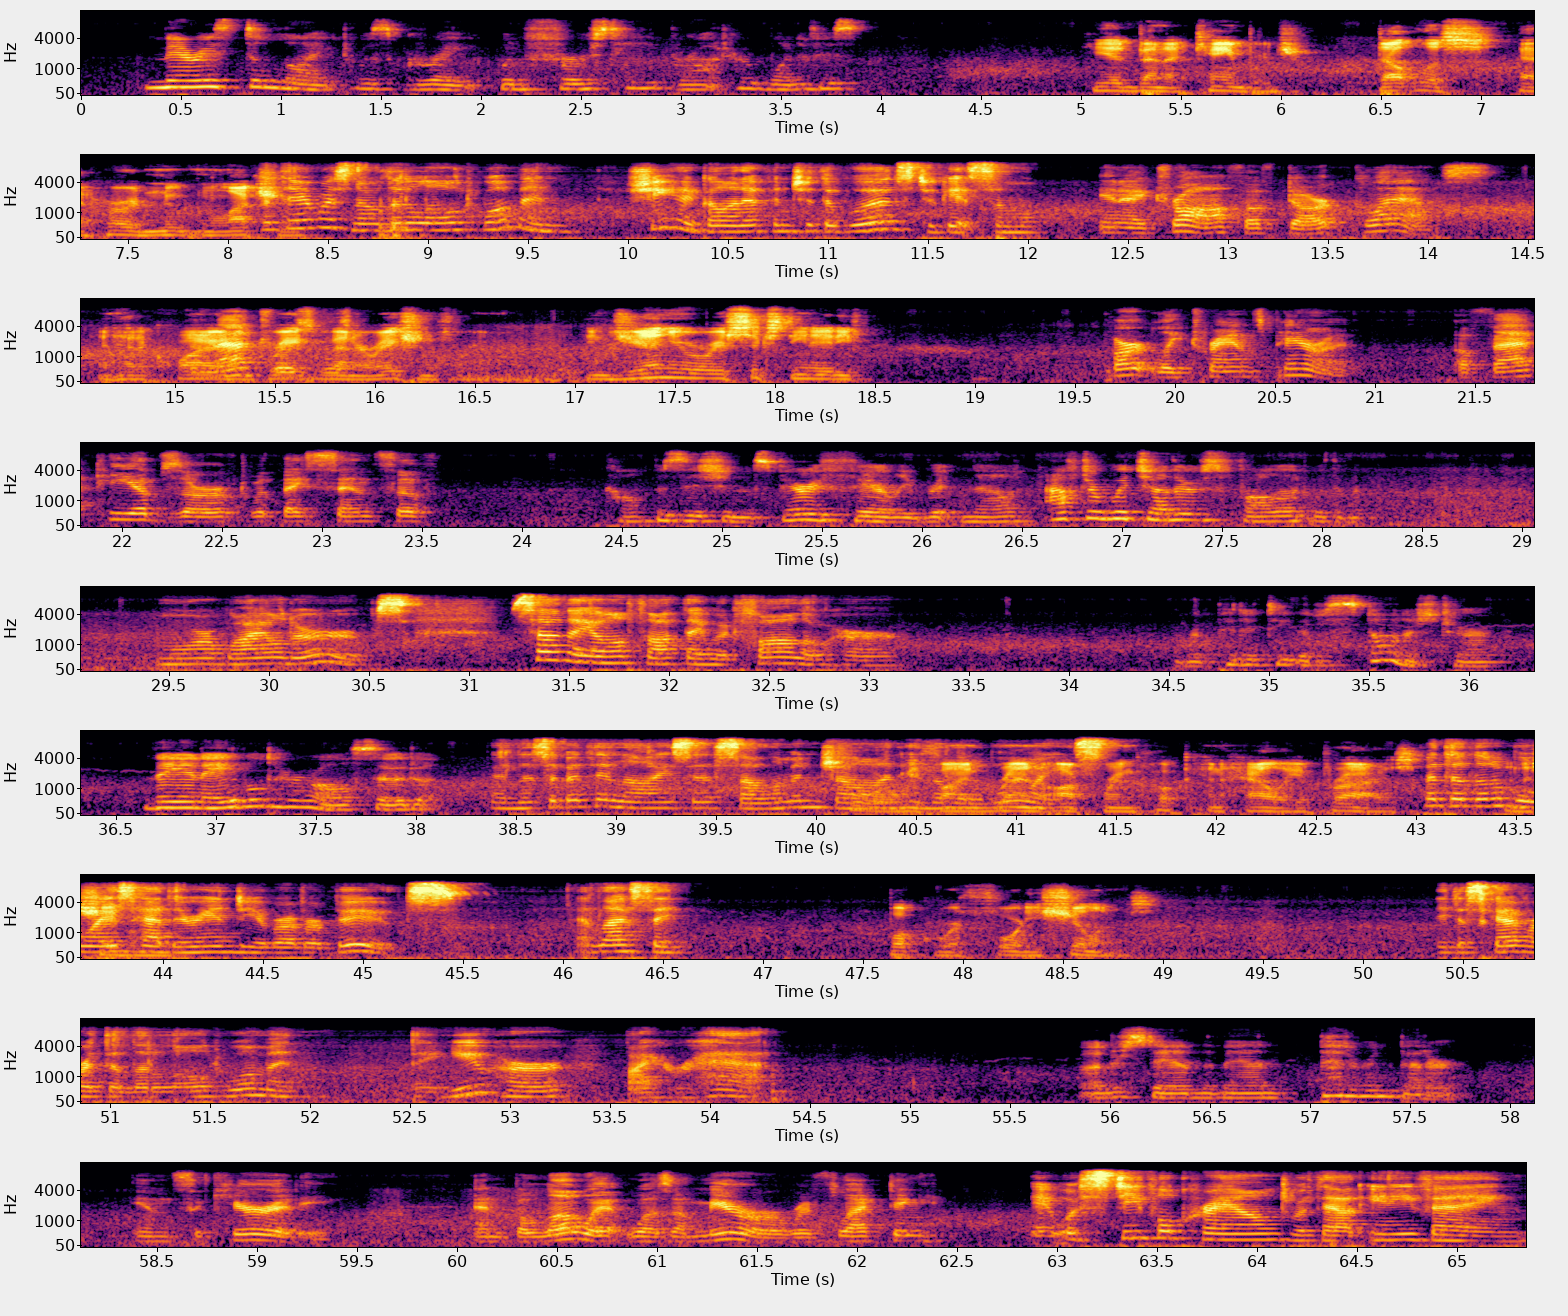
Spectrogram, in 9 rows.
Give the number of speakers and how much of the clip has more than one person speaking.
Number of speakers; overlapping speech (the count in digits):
4, about 7%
